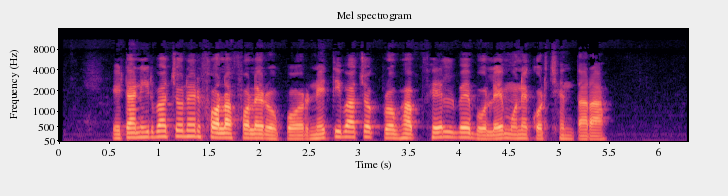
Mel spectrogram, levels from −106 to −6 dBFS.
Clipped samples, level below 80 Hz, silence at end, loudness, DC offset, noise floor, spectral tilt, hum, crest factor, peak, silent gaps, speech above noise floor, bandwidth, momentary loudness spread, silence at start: under 0.1%; -58 dBFS; 0.8 s; -25 LUFS; under 0.1%; -69 dBFS; -7.5 dB/octave; none; 20 dB; -6 dBFS; none; 45 dB; 7.2 kHz; 8 LU; 0.55 s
